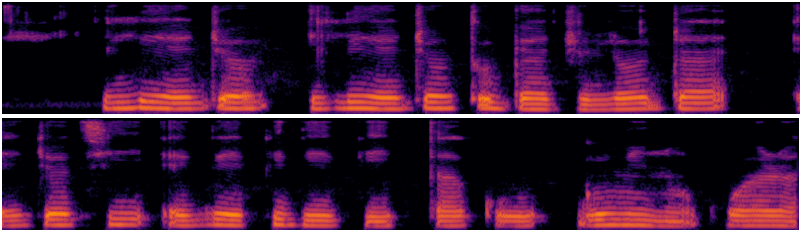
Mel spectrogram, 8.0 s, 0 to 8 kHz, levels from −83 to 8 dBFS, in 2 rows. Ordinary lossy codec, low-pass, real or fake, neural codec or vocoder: Opus, 32 kbps; 7.2 kHz; real; none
